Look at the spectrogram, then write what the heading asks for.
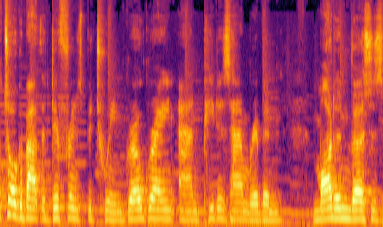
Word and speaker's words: Grosgrain: Grosgrain is French, pronounced Grosgrain, and means big grain, referring to the ridges you see in that specific type of ribbon.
